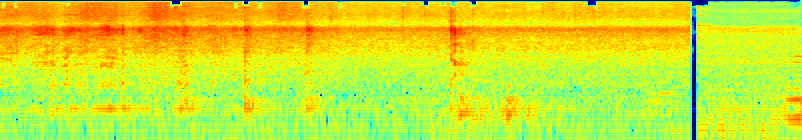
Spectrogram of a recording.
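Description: Shutki, dried fish, cooks in a pan on a stove, giving a continuous loud sizzle with occasional stirring clinks and scrapes, and a brief clunk near the end.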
